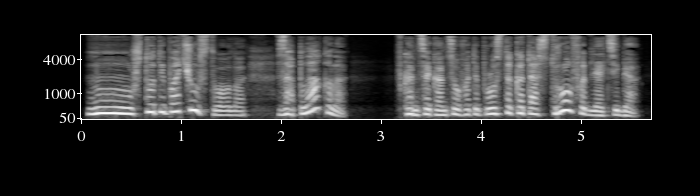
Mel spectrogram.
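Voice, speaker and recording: A woman reader voicing an excitable, gossipy young woman friend who talks loudly in exclamations. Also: mid-range voice, normal speed, husky, dry recording, clean studio sound. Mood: excited. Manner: loud, exclamatory, emphatic.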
